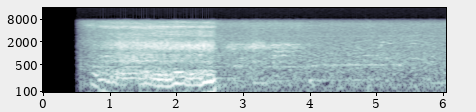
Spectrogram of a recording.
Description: Over the music I heard Z-Z-Z-Z-Z-. WOW! Is there an old man in the house. My dog snores like a man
